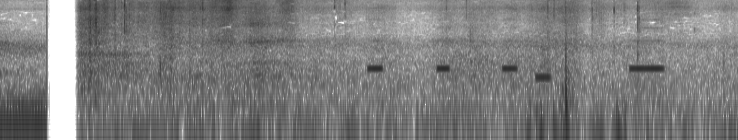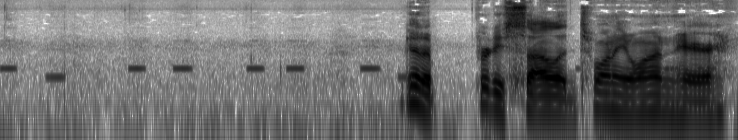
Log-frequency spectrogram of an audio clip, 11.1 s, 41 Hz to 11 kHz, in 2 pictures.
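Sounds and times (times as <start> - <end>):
metal detector beeps: 2.8 - 8.6, 9.8 - 10.2.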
